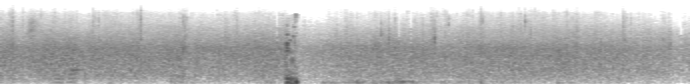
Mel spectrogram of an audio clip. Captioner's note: congregation applauding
